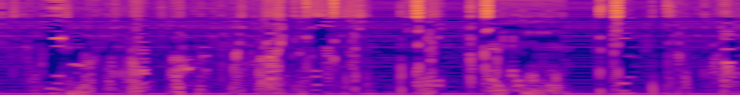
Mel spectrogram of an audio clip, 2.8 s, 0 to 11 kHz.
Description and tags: vtech circuit bend062
Produce by overdriving, short circuiting, bending and just messing up a v-tech speak and spell typed unit. Very fun easy to mangle with some really interesting results.
speak-and-spell, broken-toy, music, digital, noise, circuit-bending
